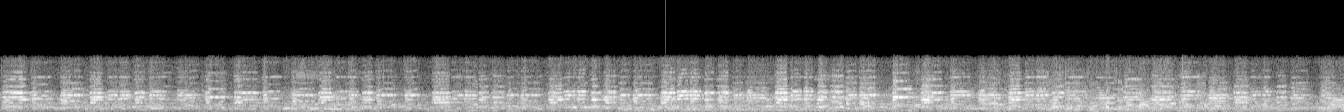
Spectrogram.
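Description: Accordion playing a folk dance tune in short repeated rhythmic phrases, with crowd voices talking over it.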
